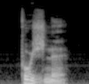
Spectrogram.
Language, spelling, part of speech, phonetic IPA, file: Polish, późny, adjective, [ˈpuʑnɨ], Pl-późny.ogg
